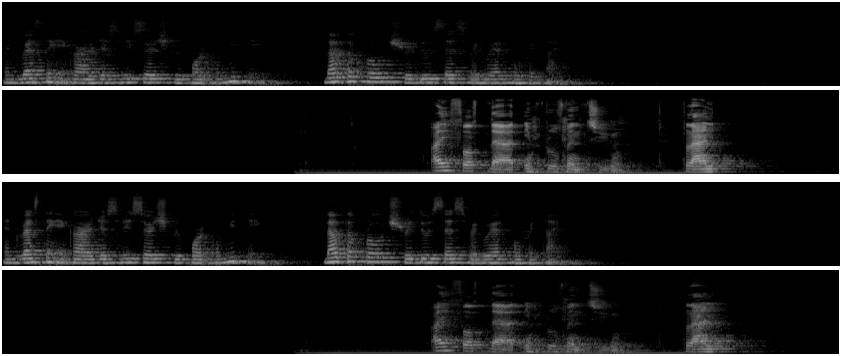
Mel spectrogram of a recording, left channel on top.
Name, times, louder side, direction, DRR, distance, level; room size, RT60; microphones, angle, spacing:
voice 1, 0.0-2.6 3.2-5.6, right 1 dB, 50° right, 0.7 m, -37 dB
voice 2, 12.7-14.6 15.2-15.5, left 7 dB, 35° left, 0.3 m, -34 dB
7.5 x 2.6 x 5.7 m
head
